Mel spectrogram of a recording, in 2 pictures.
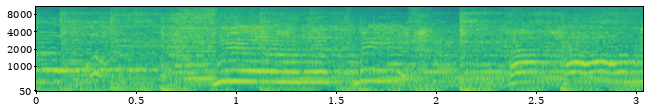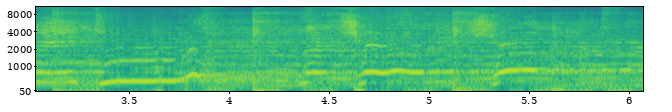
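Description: A woman singing live into a handheld microphone, holding long notes that slide up into pitch, over pop-soul accompaniment with a steady drum beat.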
